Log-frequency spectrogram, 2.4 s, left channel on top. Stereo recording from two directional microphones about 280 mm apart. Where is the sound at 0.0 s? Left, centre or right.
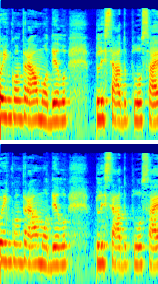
Centre.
